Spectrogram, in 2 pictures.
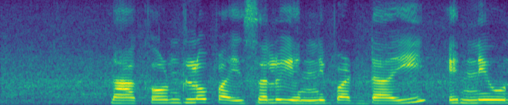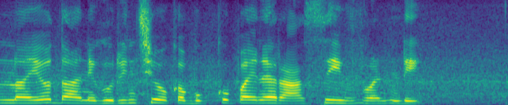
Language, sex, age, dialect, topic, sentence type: Telugu, male, 18-24, Telangana, banking, question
